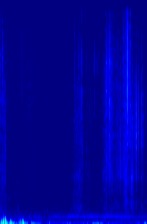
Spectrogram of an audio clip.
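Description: Gloved hand handling a rock: a few soft knocks and rustles at the start, then faint scuffing. A faint steady tone sounds throughout.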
